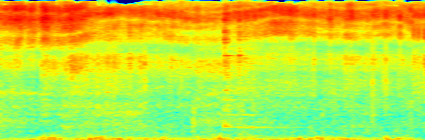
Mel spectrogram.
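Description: Oxtail pieces frying in a pan for a traditional South African braai dish, giving a steady, dense sizzle throughout with occasional stirring noises, close and fairly loud, no talking.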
